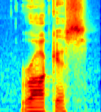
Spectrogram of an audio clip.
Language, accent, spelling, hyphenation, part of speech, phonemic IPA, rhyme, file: English, US, raucous, raucous, adjective, /ˈɹɔkəs/, -ɔːkəs, En-us-raucous.ogg
- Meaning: 1. Harsh and rough-sounding 2. Disorderly and boisterous 3. Loud and annoying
